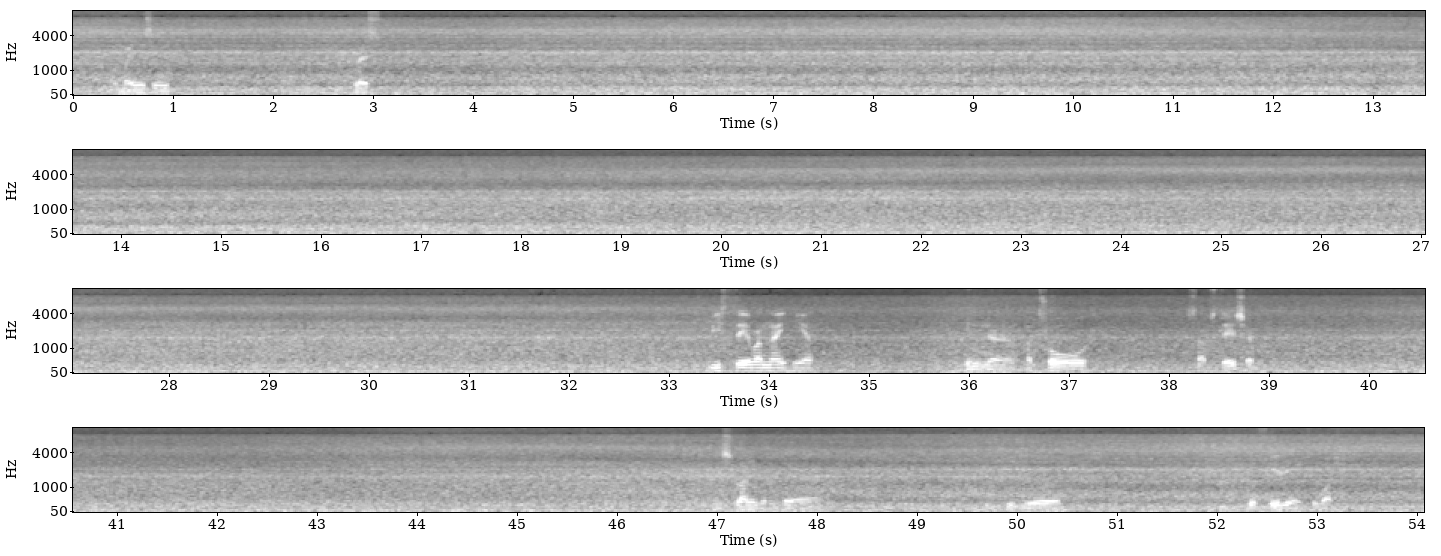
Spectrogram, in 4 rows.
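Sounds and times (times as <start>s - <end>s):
water rushing over rocks: 0.0s - 19.1s, 38.1s - 54.0s.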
